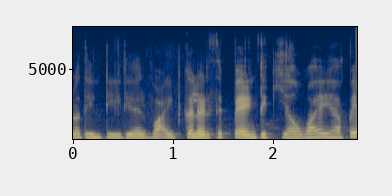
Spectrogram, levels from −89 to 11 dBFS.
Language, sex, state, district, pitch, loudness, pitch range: Hindi, female, Punjab, Pathankot, 220 Hz, -18 LUFS, 210-225 Hz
